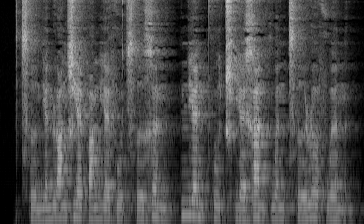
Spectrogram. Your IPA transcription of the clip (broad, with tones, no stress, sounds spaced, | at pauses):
t͡sʰ ɹ̩˨˩ n̪ j ɛ˦ n ɻ ɑ˦ ŋ ɕ j ɛ˥˨ p ɑ˦ ŋ j ɛ˨˦ f u˨˩ t͡sʰ ɹ̩˨˦ x ə˥˨ n | n̪ j ɛ˥˨ n pʰ u˨˦ t͡ɕʰ j ɛ˨˩ x a˥˨ n k w ə˨˦ n t͡sʰ ɹ̩˨˦ ɻ ɤ˥˨ f w ə˥˨ n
